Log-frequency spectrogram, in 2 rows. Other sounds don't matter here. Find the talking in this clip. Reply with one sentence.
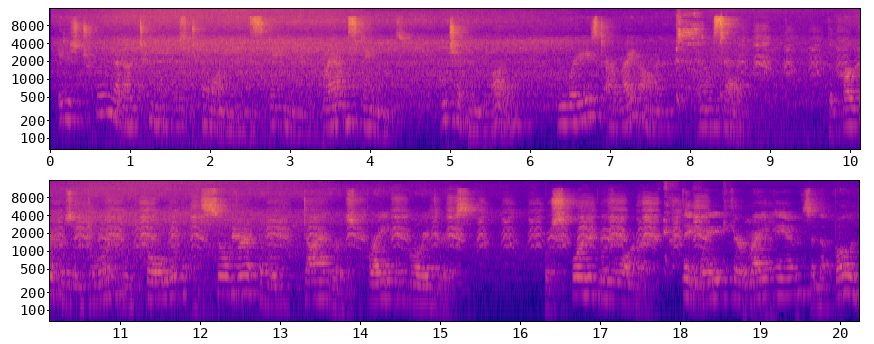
You can hear the talking from 0.0 to 8.8 s, from 9.7 to 15.3 s and from 16.3 to 20.2 s.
